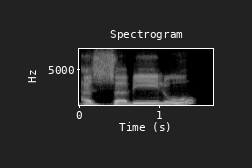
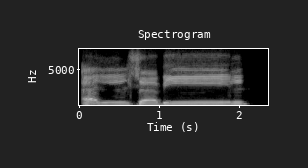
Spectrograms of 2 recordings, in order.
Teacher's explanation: Jadi cara membacanya lam terus dimasukkan ke dalam sin. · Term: idgham syamsiyah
